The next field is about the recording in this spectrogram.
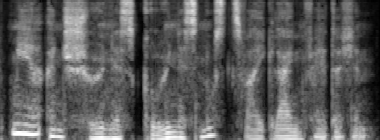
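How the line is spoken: Young girl whispering tenderly. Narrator (German): Die Jüngste schmiegte sich an des Vaters Herz und flüsterte

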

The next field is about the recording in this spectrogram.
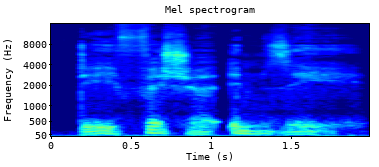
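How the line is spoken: King murmuring. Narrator (German): murmelte der König

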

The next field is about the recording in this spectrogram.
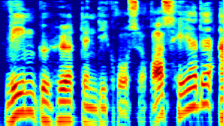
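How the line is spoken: Plain. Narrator (German): antwortete er

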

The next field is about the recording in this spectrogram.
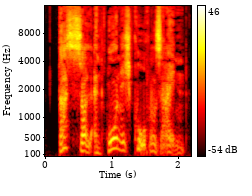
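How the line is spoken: Shout. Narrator (German): schrie

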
